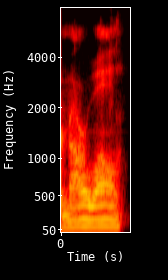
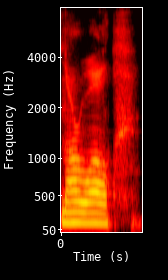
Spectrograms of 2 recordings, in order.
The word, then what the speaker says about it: Nahvalur: show was Nahvalur, or Narwhal, uh as they're also It's also It's actually pronounced Narwhal, but Nahvalur is how a lot of people see it.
